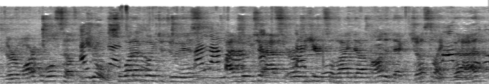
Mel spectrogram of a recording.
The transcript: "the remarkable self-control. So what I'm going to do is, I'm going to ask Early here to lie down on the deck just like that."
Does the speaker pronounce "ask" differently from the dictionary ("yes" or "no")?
no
